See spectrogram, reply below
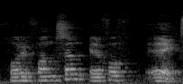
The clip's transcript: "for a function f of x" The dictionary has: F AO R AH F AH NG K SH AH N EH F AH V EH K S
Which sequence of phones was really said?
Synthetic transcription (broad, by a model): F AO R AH F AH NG SH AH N EH F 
